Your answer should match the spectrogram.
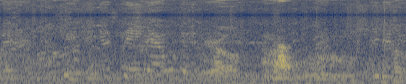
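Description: A dog barks inside a bus crowded with people and dogs, loudest nearly three seconds in, over passengers' chatter and the steady low hum of the bus engine.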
